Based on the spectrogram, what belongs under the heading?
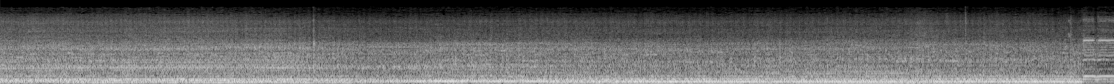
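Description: A vehicle's engine running steadily while driving uphill on a winding road, its note shifting about four seconds in. A vehicle horn toots right at the end.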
